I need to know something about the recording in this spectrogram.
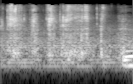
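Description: Rice vermicelli noodles being slurped into the mouth: a quick run of wet sucking and smacking noises.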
